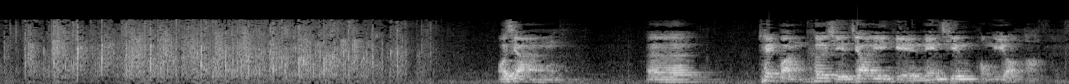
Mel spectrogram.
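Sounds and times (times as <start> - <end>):
audience applause: 0.0 - 4.5
speech: 5.0 - 5.6, 7.7 - 10.4.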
